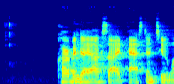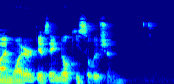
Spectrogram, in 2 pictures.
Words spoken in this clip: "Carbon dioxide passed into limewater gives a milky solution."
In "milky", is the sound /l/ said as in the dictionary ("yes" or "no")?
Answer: yes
